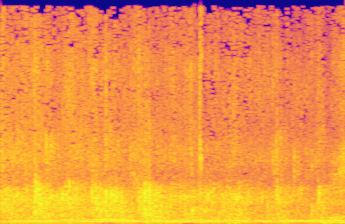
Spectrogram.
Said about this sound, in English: Can somebody give the Lord a clap offering? Hallelujah.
